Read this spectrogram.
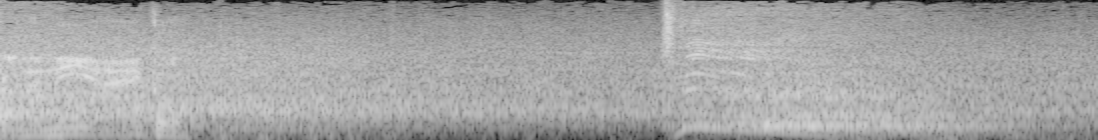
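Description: A crowd cheers and roars loudly throughout.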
